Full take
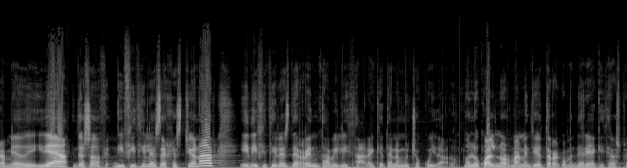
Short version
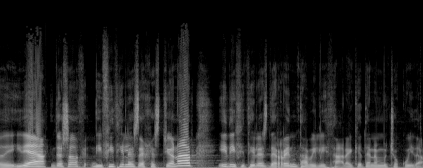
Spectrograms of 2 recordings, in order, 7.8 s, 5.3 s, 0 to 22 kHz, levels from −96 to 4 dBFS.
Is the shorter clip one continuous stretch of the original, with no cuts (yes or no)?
yes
